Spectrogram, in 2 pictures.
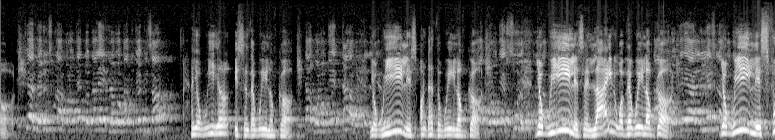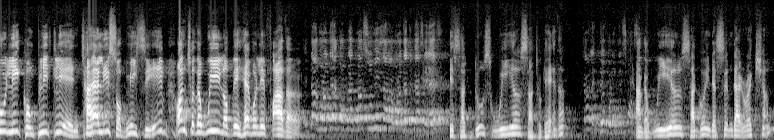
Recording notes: live from Lomé, Togo.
